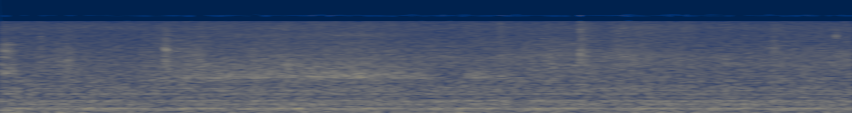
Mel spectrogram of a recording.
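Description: Steady low background hum with no speech.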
